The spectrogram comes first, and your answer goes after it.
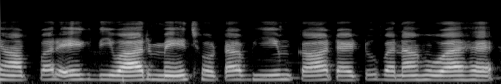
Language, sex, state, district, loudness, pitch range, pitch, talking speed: Hindi, female, Jharkhand, Deoghar, -18 LUFS, 205-220 Hz, 210 Hz, 145 wpm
